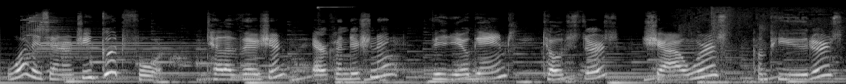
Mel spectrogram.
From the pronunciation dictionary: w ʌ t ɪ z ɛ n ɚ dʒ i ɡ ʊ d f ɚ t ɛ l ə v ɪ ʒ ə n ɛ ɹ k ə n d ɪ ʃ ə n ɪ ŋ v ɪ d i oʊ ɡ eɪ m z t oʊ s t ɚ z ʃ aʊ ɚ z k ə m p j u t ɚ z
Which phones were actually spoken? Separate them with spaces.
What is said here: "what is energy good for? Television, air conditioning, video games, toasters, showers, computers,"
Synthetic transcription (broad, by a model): w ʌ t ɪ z ɛ n ɚ dʒ i ɡ ʊ d f ɚ t ɛ l ə v ɪ ʒ ə n ɛ ɹ k ə n d ɪ ʃ ə n ɪ ŋ v ɪ d i oʊ ɡ eɪ m z t oʊ s t ɚ z ʃ aʊ ɚ z k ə m p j u t ɚ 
